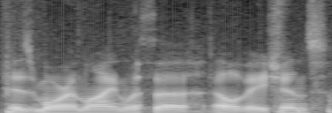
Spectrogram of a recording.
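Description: A man chairing a town planning board meeting in a relaxed, casual way with plenty of fillers. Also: fairly low pitch, moderate pace. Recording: faint background noise.

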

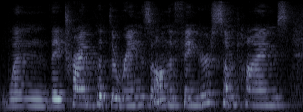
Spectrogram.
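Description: A woman's voice: a little high, little pitch movement, normal speed. A woman in her forties, a wedding minister, giving practical training to camera in a chatty way, playfully acting out what people say. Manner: chatty, practical, acts out quotes with a bright lilt. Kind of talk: instructional talk to camera. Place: small room at home, indoors. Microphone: camera mic at a distance. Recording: roomy, distant camera sound.

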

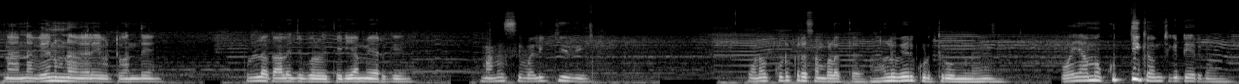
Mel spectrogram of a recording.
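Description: A man's voice: fairly even intonation, normal speed, pauses often, mellow, lo-fi sound, faint music behind, natural voice. An actor playing a father who was humiliated at work, speaking in a hurt, weary way. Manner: hurt, weary, low-spoken. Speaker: father of two daughters. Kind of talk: family short-film drama.

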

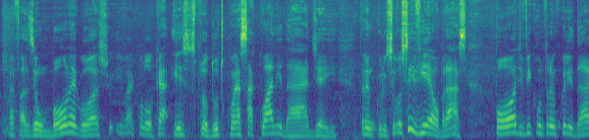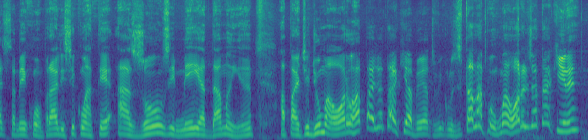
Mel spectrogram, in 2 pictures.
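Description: With a slightly high, somewhat mellow and slightly rough voice, a man talks briskly and with lively intonation. He's a shopping vlogger touring a busy city street's night market on a handheld phone, bantering with vendors and upbeat as he keeps saying "gente" to his viewers.

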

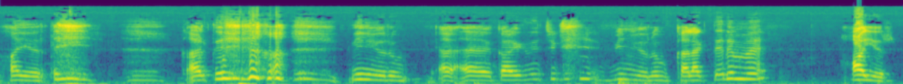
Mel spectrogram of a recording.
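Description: A woman's voice: on the high side, slow pace, long pauses, mellow, slight background noise. A woman hosting her own channel, casually talking through a guessing game while giggling and joking crudely. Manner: giggly, answers questions aloud and jokes crudely.

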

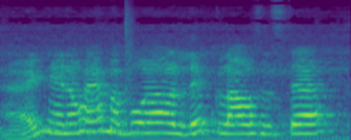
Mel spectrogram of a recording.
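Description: A man's voice: very high voice, normal speed, darkish tone, slight background noise. A man hosting a casual family vlog at home, teasing and cooing at a baby before speaking straight to viewers. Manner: playful baby talk to an infant, then a direct address to viewers. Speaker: vlog host.

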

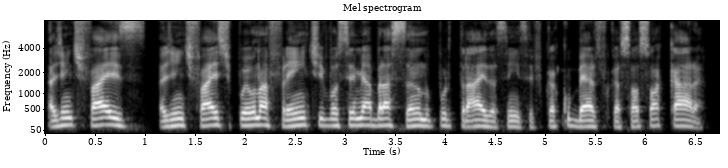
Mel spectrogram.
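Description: A man's voice: medium pitch, level tone, normal speed, no room sound. A Brazilian man in his twenties in casual, coaxing, slangy chat at a studio microphone. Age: 20s. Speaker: radio prank caller. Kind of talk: casual persuasive phone prank chat. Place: radio studio. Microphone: studio microphone on desk stand.

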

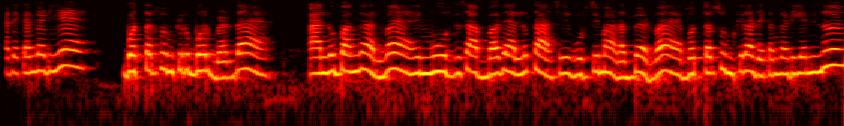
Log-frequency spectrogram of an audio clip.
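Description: A woman in a village comedy sketch who scolds and consoles in rapid bursts. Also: very high-pitched, steady tone. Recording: dull lo-fi sound.

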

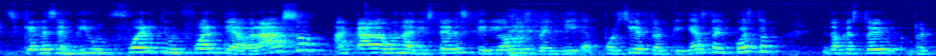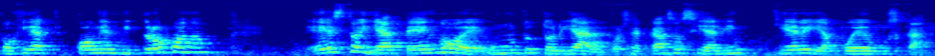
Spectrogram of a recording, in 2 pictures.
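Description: A woman's voice: fairly high pitch, normal speed. A woman from Ecuador with an Ecuadorian Spanish accent, teaching a live sewing lesson in a small workshop and often checking in with "¿sí?" between blessings. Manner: warm blessings and greetings, frequent "¿sí?" check-ins. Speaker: sewing instructor. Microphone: lapel mic on a camera set back. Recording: echoey room, distant mic, noisy.

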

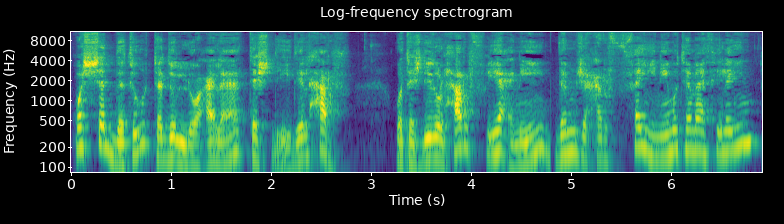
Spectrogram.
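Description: A man's voice: a little high, gravelly, darkish tone. A man teaching a lesson, explaining step by step in a patient, methodical way and sounding out examples. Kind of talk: explanatory lesson on Arabic script and recitation.

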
